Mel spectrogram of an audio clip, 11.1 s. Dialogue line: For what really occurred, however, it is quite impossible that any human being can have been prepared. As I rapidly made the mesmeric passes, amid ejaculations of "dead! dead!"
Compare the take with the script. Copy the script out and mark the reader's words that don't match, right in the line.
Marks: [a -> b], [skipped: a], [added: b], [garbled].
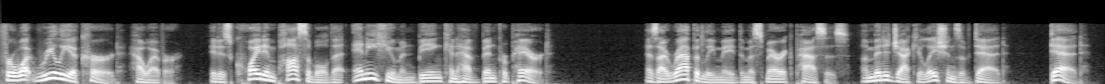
For what really occurred, however, it is quite impossible that any human being can have been prepared. As I rapidly made the mesmeric passes, amid ejaculations of "dead! dead!"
